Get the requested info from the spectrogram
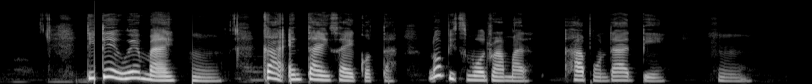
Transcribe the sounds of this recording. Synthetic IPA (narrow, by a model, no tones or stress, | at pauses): d̥idewemah̩kaʔen̩taĩsaikɔta | nobisimɔdɾama | hapʊn̩dade | h̩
